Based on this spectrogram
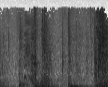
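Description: A toilet door kicked shut in a thriller film scene: a few heavy, booming thuds and slams in close succession, loud and without speech.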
